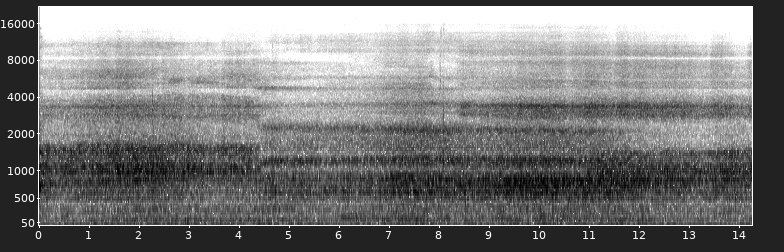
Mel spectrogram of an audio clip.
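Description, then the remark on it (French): A steady, even rush of calm wind made by blowing hisses on without pause at the same speed, its level barely changing, a soft continuous airy whoosh with no voices. “C'est un vent calme toujours pareil, à la même vitesse.”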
